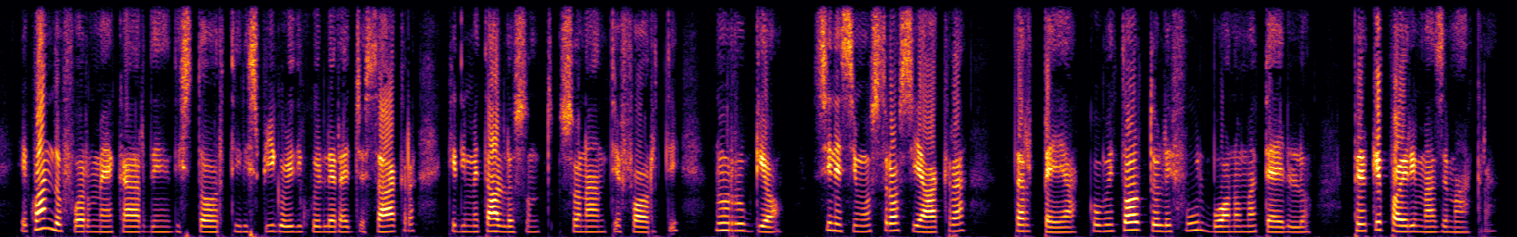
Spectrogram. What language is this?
Italian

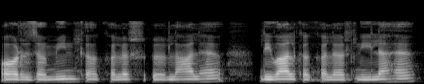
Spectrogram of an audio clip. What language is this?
Hindi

